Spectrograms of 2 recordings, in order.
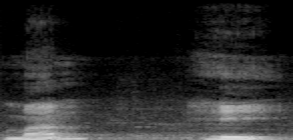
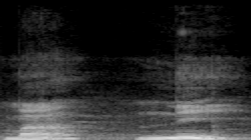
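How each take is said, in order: First: An h sound is heard after the n. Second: The h is silent and n links on. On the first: The speaker calls it wrong. "তাহলে উচ্চারণ হওয়ার কথা" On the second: The speaker calls it right. "বলার ক্ষেত্রে আমরা বলবো মান নি"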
